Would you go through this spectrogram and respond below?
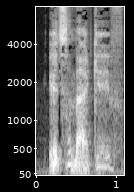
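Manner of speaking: breathy whispered caped-hero voice.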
